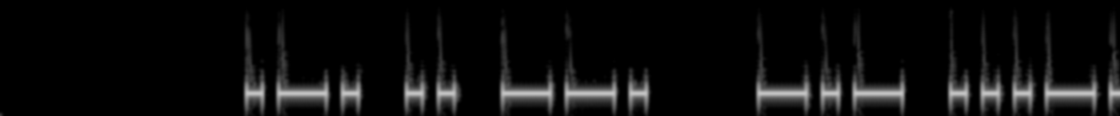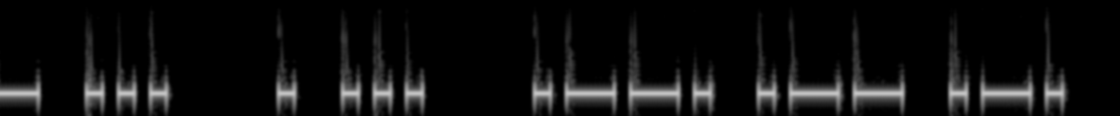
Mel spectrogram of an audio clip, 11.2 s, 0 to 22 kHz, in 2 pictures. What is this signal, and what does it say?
Morse code, heard as a keyed tone, about 15 wpm, 700 Hz. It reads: RIG K3S ES PWR
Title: Practice QSO - Exchange 2 - Info - 15wpm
